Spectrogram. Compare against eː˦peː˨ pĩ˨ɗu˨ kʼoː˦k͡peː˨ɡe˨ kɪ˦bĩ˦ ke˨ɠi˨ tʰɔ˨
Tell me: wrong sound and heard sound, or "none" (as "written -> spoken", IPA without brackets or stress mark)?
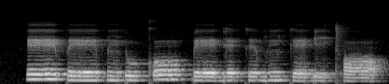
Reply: ɠ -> ɗ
